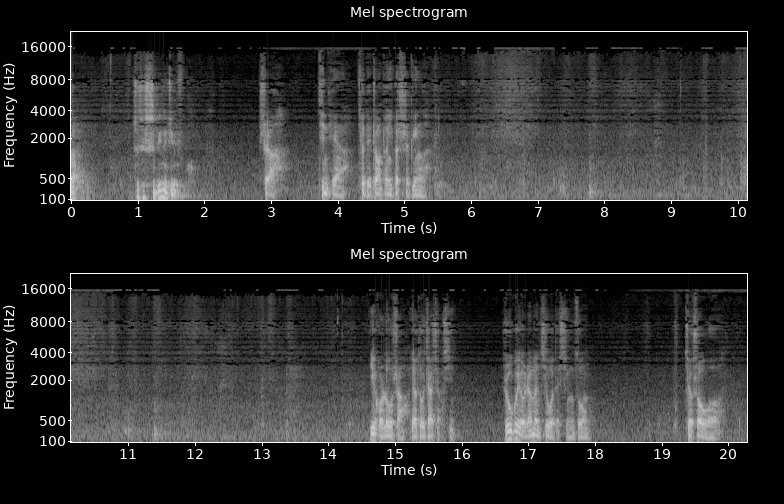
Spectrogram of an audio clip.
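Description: A young man answers calmly, close by.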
